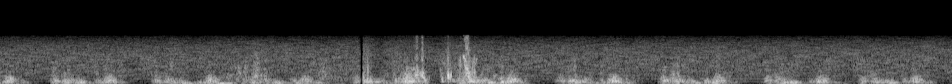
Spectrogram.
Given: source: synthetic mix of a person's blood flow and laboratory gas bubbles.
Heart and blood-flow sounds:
Doppler ultrasound of blood flow; precordium
3.96-4.30 s: bubbles
4.38-4.79 s: bubbles
From the record:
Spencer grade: 1 (occasional bubble signal discernible with the cardiac motion signal, with majority of cardiac periods free of bubbles); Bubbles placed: anywhere in the cardiac cycle

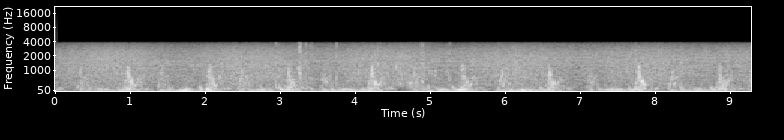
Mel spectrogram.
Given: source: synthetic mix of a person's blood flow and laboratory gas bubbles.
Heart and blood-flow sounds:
Doppler ultrasound of blood flow; precordium
2.90-3.48 s: bubbles
3.72-3.78 s: bubbles
3.98-4.13 s: bubbles
4.51-4.65 s: bubbles
4.68-5.15 s: bubbles
5.18-5.34 s: bubbles
From the record:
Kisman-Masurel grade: 221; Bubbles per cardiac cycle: several, 3 to 8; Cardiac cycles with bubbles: 10 to 50%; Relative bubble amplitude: barely perceptible (0.100 to 0.250); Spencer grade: 2 (many but less than half of the cardiac periods contain bubble signals, singularly or in groups); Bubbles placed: only in the low amplitude regions of the cardiac cycle

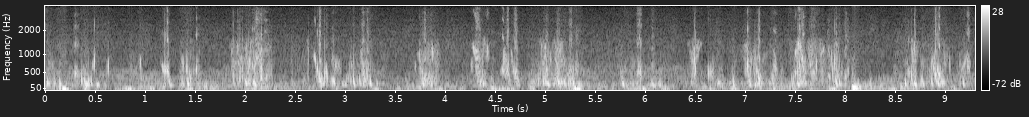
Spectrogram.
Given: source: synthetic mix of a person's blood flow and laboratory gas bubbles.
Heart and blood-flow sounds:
Doppler ultrasound of blood flow; subclavian vein
0.00-0.20 s: bubbles
0.27-0.66 s: bubbles
0.92-0.99 s: bubbles
1.15-1.29 s: bubbles
1.33-1.55 s: bubbles
1.83-2.29 s: bubbles
2.45-3.35 s: bubbles
3.67-3.95 s: bubbles
4.24-4.44 s: bubbles
4.54-4.76 s: bubbles
4.85-5.38 s: bubbles
5.72-5.99 s: bubbles
6.04-6.18 s: bubbles
6.42-6.56 s: bubbles
6.61-6.77 s: bubbles
6.82-7.33 s: bubbles
7.42-8.05 s: bubbles
8.56-9.08 s: bubbles
9.13-9.26 s: bubbles
From the record:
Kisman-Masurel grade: 342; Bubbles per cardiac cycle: rolling drumbeat, 9 or more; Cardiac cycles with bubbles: 100%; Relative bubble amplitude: moderate (0.250 to 0.450); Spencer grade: 3 (all of the cardiac periods contain showers or single bubble signals, but not dominating or overriding the cardiac motion signals); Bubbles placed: anywhere in the cardiac cycle

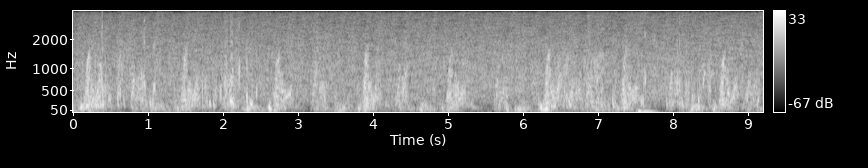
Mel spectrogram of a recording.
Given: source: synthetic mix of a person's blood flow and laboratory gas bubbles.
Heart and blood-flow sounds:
Doppler ultrasound of blood flow; precordium
0.00-0.04 s: bubbles
0.27-0.73 s: bubbles
0.76-0.85 s: bubbles
0.89-1.14 s: bubbles
1.70-2.48 s: bubbles
6.38-6.70 s: bubbles
6.80-7.27 s: bubbles
7.54-7.67 s: bubbles
7.87-8.58 s: bubbles
From the record:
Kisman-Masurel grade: 332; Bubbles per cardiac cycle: rolling drumbeat, 9 or more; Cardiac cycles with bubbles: 50 to 99%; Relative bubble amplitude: moderate (0.250 to 0.450); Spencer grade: 3 (all of the cardiac periods contain showers or single bubble signals, but not dominating or overriding the cardiac motion signals); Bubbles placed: only in the low amplitude regions of the cardiac cycle

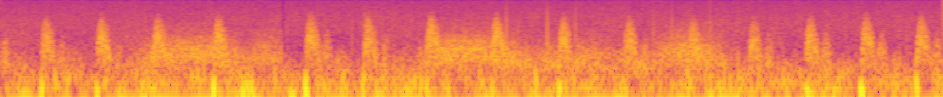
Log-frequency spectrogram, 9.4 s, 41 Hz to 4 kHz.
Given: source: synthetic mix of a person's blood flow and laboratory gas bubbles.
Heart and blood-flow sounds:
Doppler ultrasound of blood flow; subclavian vein
no bubbles
From the record:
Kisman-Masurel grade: 000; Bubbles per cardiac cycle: 0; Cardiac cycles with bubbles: 0%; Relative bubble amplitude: no bubbles discernible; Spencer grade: 0 (complete lack of bubble signals)

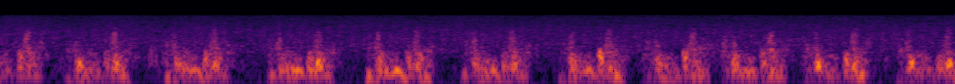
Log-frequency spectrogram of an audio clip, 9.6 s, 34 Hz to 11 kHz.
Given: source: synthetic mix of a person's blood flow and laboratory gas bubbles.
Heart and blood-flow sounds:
Doppler ultrasound of blood flow; precordium
1.48-1.90 s: bubbles
7.58-7.75 s: bubbles
From the record:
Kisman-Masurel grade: 121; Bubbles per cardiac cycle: 1 to 2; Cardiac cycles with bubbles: 10 to 50%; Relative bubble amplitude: barely perceptible (0.100 to 0.250); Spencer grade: 2 (many but less than half of the cardiac periods contain bubble signals, singularly or in groups); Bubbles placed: only in the low amplitude regions of the cardiac cycle

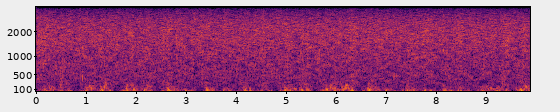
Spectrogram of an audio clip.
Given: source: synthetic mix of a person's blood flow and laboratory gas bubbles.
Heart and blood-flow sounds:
Doppler ultrasound of blood flow; precordium
0.44-0.57 s: bubbles
0.84-0.96 s: bubbles
From the record:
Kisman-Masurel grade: 211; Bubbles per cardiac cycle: several, 3 to 8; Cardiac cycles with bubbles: 1 to 10%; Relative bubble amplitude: barely perceptible (0.100 to 0.250); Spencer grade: 1 (occasional bubble signal discernible with the cardiac motion signal, with majority of cardiac periods free of bubbles); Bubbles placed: anywhere in the cardiac cycle

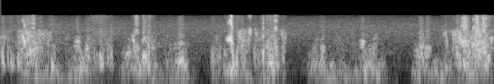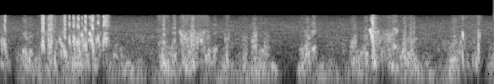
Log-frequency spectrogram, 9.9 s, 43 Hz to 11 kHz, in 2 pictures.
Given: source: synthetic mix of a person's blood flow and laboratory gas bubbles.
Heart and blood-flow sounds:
Doppler ultrasound of blood flow; precordium
0.00-0.58 s: bubbles
0.91-1.15 s: bubbles
1.31-1.58 s: bubbles
2.10-2.87 s: bubbles
4.42-5.05 s: bubbles
5.30-6.06 s: bubbles
6.50-7.02 s: bubbles
7.17-7.26 s: bubbles
7.31-7.43 s: bubbles
8.61-9.12 s: bubbles
9.51-9.77 s: bubbles
From the record:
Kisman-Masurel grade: 333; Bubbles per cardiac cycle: rolling drumbeat, 9 or more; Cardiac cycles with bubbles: 50 to 99%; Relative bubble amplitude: loud (0.450 to 0.775); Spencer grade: 3 (all of the cardiac periods contain showers or single bubble signals, but not dominating or overriding the cardiac motion signals); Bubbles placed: only in the low amplitude regions of the cardiac cycle

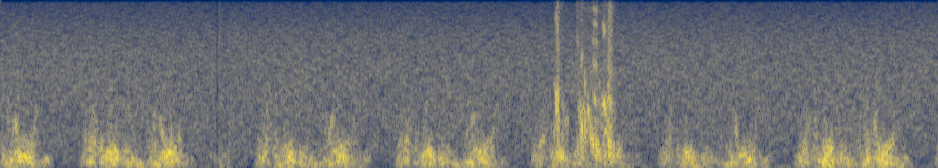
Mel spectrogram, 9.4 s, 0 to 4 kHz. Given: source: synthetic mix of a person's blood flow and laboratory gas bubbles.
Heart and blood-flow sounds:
Doppler ultrasound of blood flow; precordium
5.53-5.69 s: bubbles
5.75-6.19 s: bubbles
From the record:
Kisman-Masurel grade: 213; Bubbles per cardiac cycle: several, 3 to 8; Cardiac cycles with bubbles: 1 to 10%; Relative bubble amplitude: loud (0.450 to 0.775); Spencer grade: 1 (occasional bubble signal discernible with the cardiac motion signal, with majority of cardiac periods free of bubbles); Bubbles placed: anywhere in the cardiac cycle

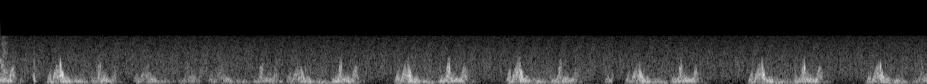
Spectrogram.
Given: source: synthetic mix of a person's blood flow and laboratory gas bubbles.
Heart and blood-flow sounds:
Doppler ultrasound of blood flow; precordium
0.00-0.15 s: bubbles
0.32-0.38 s: bubbles
From the record:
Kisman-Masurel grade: 121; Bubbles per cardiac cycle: 1 to 2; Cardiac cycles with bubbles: 10 to 50%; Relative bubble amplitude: barely perceptible (0.100 to 0.250); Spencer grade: 2 (many but less than half of the cardiac periods contain bubble signals, singularly or in groups); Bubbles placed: only in the low amplitude regions of the cardiac cycle

